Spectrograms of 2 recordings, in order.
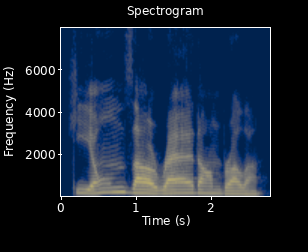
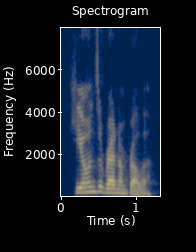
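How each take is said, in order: First: The sentence is said at a moderate pace. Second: The sentence is said quickly.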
